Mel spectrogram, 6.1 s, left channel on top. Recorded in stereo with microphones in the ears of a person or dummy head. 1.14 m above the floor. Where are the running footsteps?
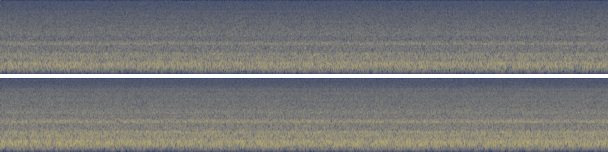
I don't hear running footsteps.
